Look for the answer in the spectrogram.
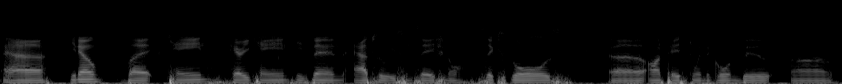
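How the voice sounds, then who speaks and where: Deep, dark-voiced American sports podcast host. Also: male voice, level tone, moderate pace, few pauses, clear, resonant tone, dry recording, low-quality recording. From United States. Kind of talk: casual sports talk.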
